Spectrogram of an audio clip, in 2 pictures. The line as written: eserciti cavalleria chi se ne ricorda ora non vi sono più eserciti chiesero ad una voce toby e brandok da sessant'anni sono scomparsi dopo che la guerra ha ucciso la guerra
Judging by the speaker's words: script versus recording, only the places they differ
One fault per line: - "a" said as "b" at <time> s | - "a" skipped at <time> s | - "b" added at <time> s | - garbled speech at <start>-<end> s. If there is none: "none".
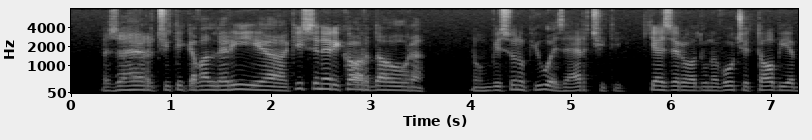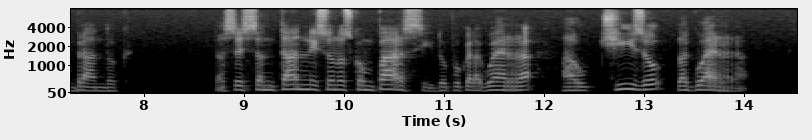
none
